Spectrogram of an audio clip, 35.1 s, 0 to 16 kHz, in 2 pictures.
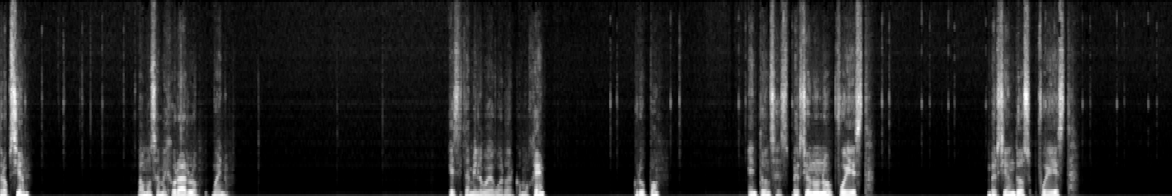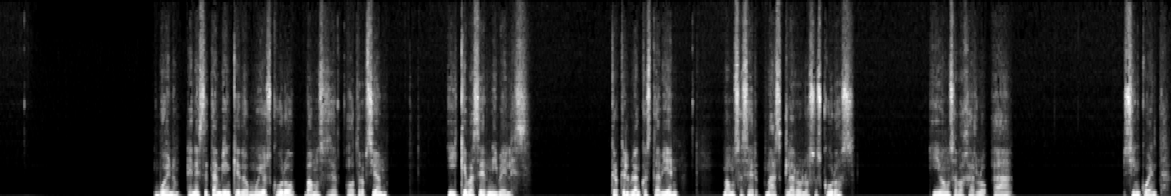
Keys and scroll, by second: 2.7 ctrl+0, 7.5 ctrl+g.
